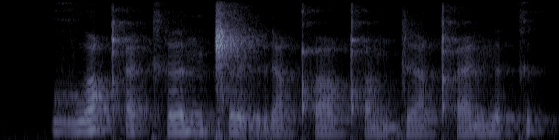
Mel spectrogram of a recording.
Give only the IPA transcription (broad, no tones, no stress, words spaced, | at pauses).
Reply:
ɣoqʼe kʰɜŋǁɜ rɜqʼoqʼoŋ tɜqʼeŋɜk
